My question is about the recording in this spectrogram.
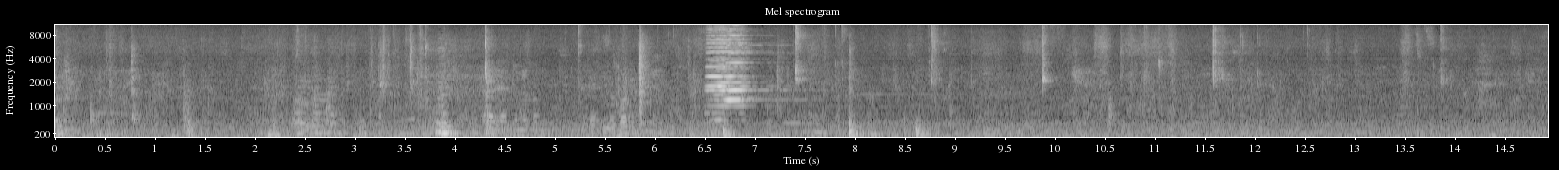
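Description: Acoustic guitar being retuned to an open tuning: single strings plucked and left to ring, a few notes at a time. About seven seconds in, a short loud harmonica note sounds.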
